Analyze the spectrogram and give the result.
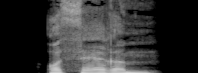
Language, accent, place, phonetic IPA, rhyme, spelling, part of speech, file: German, Germany, Berlin, [ɔˈsɛːʁəm], -ɛːʁəm, ossärem, adjective, De-ossärem.ogg
- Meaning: strong dative masculine/neuter singular of ossär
